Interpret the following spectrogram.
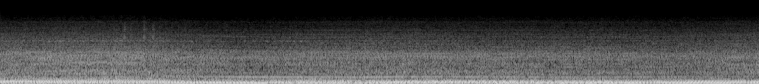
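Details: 2022 Can-Am Commander 1000R driving at speed after wheel bearing replacement with Super ATV Ultra Tough bearing, torqued to 76 ft-lb: steady drivetrain drone, faint even tone, former screeching gone; wheel bearing healthy.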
